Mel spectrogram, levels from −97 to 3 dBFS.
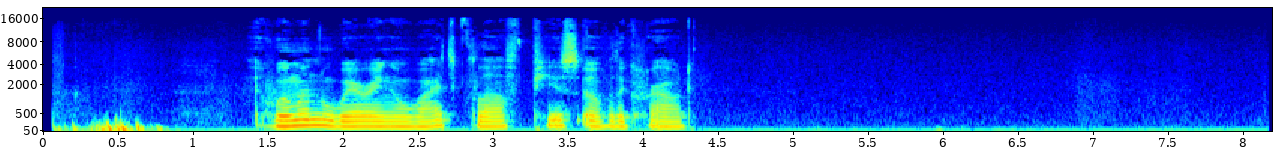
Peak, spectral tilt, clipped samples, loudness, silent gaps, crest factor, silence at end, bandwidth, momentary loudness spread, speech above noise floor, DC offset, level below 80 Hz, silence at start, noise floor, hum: -14 dBFS; -7 dB/octave; under 0.1%; -32 LUFS; none; 20 dB; 2.2 s; 16 kHz; 15 LU; 31 dB; under 0.1%; -48 dBFS; 0.05 s; -60 dBFS; none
